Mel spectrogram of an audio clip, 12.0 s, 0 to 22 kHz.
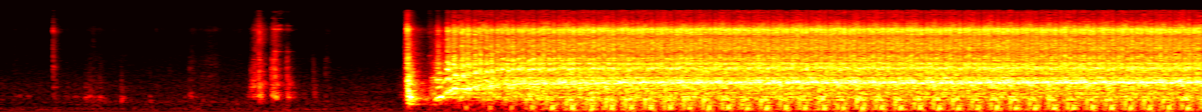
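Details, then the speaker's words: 13hp Briggs flathead on MTD Cub Cadet lawn tractor, no air filter fitted: starter spins steadily at three to four beats a second for eight seconds but never catches; suspected fuel not getting through dirty carburetor. "Hey so it doesn't start let's take the air filter to cover off and the air filter and shoot some primer in there just to see if we're getting any fuel"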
